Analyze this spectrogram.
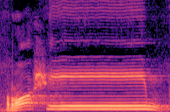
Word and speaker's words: الرحيم: ما এক লিফটান, রহিম হাটাকে শক্ত করে তিন লিফটান, রহিম।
